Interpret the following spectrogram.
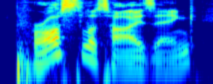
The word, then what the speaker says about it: proselytizing: so this word right here proselytizing that's how it's pronounced proselytizing affects the conversion power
